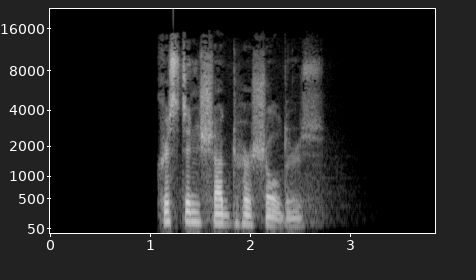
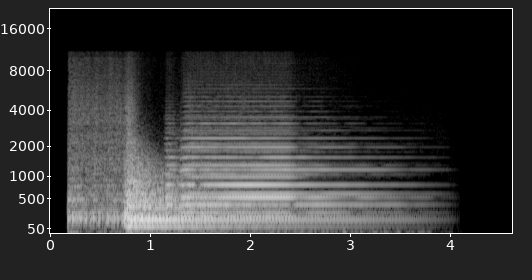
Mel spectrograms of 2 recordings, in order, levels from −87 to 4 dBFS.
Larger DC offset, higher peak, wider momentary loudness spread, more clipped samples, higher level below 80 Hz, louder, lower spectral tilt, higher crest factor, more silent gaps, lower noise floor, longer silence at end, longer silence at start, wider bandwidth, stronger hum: neither; about the same, 0 dBFS vs -2 dBFS; second, 15 LU vs 19 LU; neither; second, -60 dBFS vs -42 dBFS; about the same, -18 LUFS vs -17 LUFS; second, -3 dB/octave vs -8 dB/octave; about the same, 22 dB vs 18 dB; neither; about the same, under -90 dBFS vs under -90 dBFS; about the same, 1.15 s vs 1.1 s; first, 1.1 s vs 0.2 s; first, 15.5 kHz vs 10 kHz; neither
